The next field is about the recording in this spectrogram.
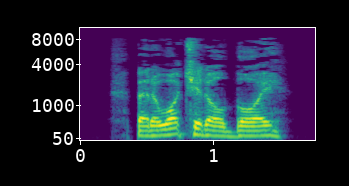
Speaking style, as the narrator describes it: Steiger said to himself, with a slight chuckle

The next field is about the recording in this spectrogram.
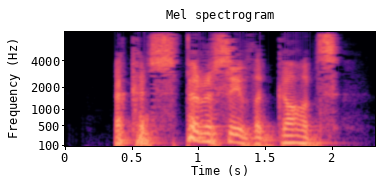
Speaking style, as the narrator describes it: Locke muttered

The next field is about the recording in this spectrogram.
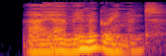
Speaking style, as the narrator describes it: said Johnson wearily

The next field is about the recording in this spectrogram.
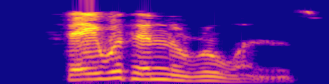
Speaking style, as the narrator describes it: he said curtly

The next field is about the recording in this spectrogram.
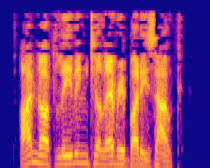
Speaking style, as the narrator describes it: she said firmly

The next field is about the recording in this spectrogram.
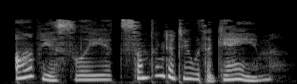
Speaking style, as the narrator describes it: she murmured

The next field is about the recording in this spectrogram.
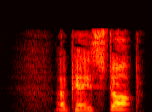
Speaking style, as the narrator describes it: Harry shouted

